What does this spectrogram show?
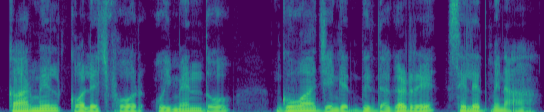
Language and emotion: Santali, neutral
